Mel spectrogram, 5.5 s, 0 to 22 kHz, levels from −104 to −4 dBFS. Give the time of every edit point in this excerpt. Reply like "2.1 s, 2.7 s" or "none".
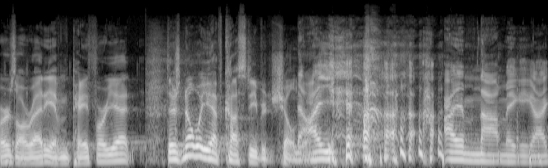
1.4 s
